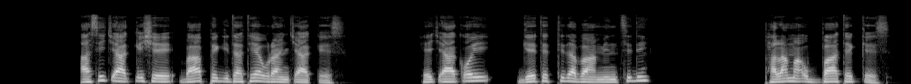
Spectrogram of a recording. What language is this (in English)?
Gofa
